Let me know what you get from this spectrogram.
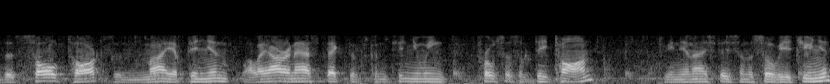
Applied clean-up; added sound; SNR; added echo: none; Rain; 17 dB; none.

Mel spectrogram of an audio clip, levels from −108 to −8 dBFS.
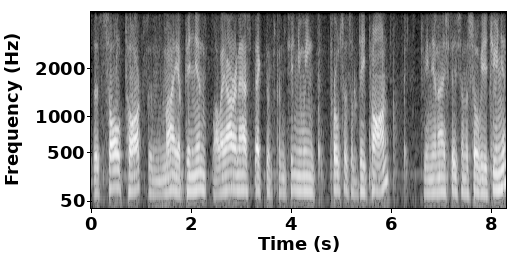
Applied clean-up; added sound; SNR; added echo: neural mask model RNNoise.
